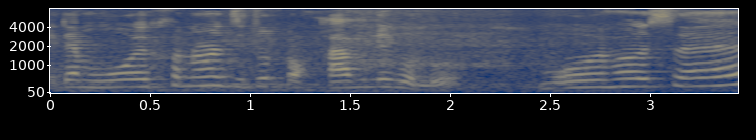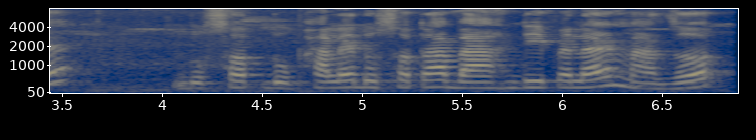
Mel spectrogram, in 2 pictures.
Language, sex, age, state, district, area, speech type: Assamese, female, 45-60, Assam, Lakhimpur, rural, spontaneous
